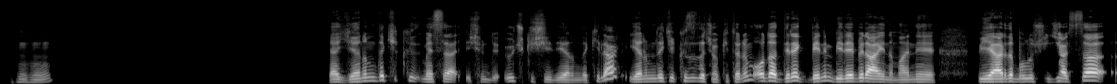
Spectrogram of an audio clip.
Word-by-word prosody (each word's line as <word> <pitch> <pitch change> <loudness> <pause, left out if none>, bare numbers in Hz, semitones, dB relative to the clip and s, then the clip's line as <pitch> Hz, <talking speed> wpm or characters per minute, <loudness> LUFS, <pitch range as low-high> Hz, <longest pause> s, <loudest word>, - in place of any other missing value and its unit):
Hı 120 - -20
hı. 110 +4 -16 2.8
Ya 120 - 0
yanımdaki 160 - -3
kı 170 - -12
mesela 125 -1 -3
şimdi 110 -5 -14
3 160 0 -8
kişiydi 110 -3 -10
yanımdakiler. 105 -1 -2
Yanımdaki 140 +6 -3
kızı 150 -1 -10
da 145 - +1
çok 120 -4 -11
iyi - - -16
tanıyorum. 125 - -5
O 165 - +3
da 170 -2 +6
direk 175 0 +1
benim 170 +4 0
birebir 150 +3 +3
aynım. 120 -5 +5
Hani, 110 0 -5 0.4
bir 130 - -2
yerde 135 +1 +6
buluşacaksa 140 +4 0
a - - 0
135 Hz, 145 wpm, -21 LUFS, 115-150 Hz, 2.8 s, da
